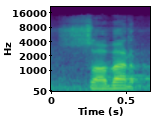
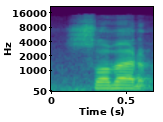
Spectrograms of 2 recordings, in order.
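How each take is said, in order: The two takes are said the same way.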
